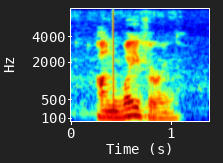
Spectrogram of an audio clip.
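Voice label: "unwavering", English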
